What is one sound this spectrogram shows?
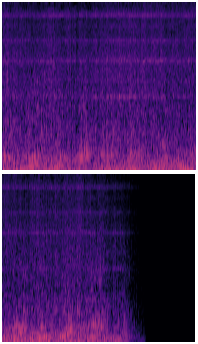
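A helicopter's rotor thumps loudly close by.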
